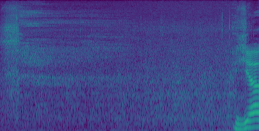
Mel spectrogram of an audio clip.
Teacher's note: या को हम लोग तालू से बोलते हैं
